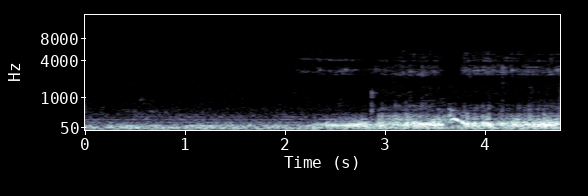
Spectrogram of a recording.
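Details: Female dog snoring loudly right next to the listener's ears: low, rumbling, fluttering snore heard up close, growing louder.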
